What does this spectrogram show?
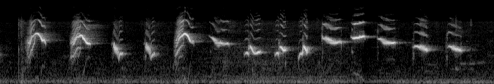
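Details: Caged greater green leafbird song played to provoke rival birds: a steady run of about fifteen loud, varied whistles and squeaky slurs, roughly three per second, without pause.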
